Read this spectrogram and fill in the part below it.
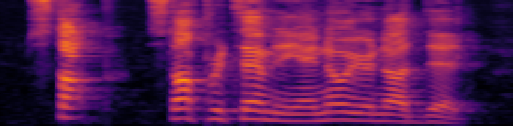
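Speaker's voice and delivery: ordinary talk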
